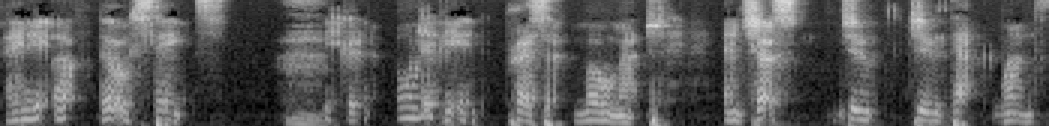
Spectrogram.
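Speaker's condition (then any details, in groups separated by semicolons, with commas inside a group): Spasmodic dysphonia; spasmodic dysphonia for past 3 years, described as strangulation of the esophagus; about 3 years since onset, recent healing attributed to geopathic stress removal from apartment; expects to speak perfectly in a few minutes, asks hosts for healing meanwhile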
